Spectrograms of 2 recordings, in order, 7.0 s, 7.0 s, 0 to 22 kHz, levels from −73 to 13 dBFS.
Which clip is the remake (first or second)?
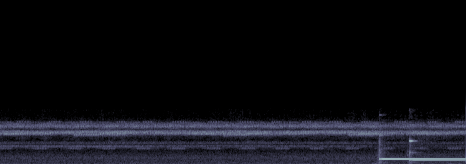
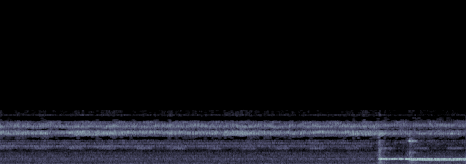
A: second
